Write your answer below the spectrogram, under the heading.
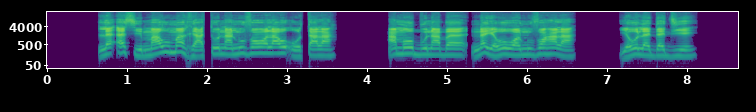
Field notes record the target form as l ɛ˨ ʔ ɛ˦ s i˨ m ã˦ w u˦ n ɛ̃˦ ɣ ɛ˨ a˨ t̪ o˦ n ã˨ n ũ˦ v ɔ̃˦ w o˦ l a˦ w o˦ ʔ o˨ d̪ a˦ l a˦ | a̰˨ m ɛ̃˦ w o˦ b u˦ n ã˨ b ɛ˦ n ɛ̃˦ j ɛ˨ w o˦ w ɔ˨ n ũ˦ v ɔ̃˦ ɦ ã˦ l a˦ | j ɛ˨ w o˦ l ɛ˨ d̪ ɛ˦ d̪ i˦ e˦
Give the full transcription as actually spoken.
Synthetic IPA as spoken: l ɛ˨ ʔ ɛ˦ s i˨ m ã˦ w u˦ m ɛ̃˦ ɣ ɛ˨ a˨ t̪ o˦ n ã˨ n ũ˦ v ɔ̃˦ w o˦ l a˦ w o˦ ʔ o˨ t̪ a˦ l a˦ | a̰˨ m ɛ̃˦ w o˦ b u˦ n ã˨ b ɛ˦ n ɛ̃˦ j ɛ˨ w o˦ w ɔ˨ n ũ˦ v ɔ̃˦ ɦ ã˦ l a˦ | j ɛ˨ w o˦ l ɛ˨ d̪ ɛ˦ d̪ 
